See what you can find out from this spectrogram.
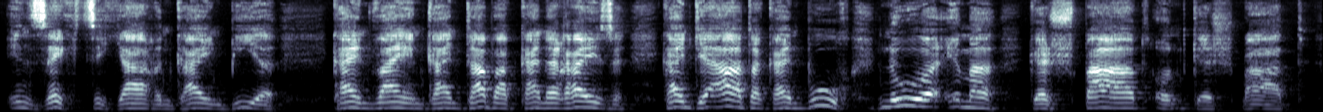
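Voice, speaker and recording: An actor playing a proud, stubborn old art collector, speaking with fervent, boastful enthusiasm in a radio drama. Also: male voice, fairly high pitch, takes it slowly, a bit bright. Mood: impassioned. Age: older.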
